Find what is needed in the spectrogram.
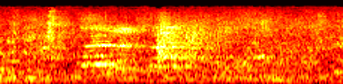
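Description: Overlapping chatter of children's and adults' voices, with no single speaker standing out.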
